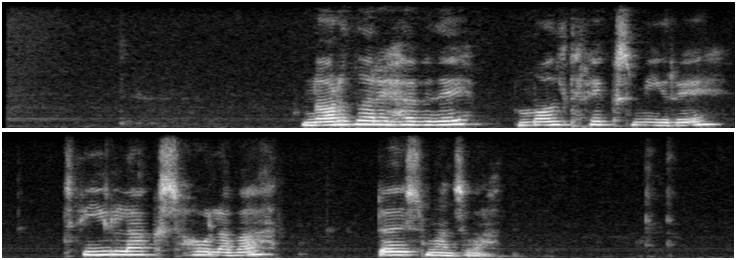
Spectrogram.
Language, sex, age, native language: Icelandic, female, 50-59, Icelandic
